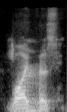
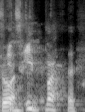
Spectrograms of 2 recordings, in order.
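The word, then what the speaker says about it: Ypres: No, it's EPRA. It is RA, but the British called it wipers during the time because we're British and it's just easier to bastardize names.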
